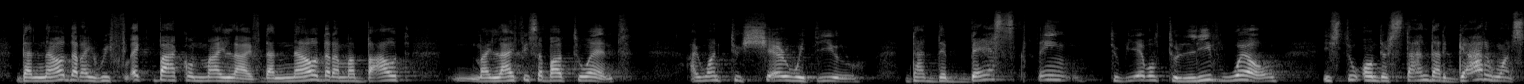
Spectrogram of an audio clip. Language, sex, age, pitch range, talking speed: English, male, 50-69, 155-195 Hz, 165 wpm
